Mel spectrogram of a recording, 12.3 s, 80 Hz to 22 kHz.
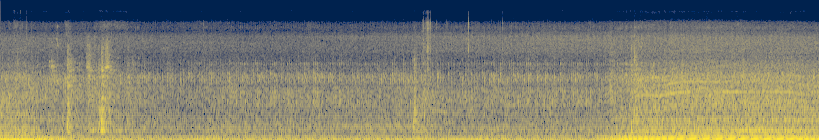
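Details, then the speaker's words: Mahindra 4110 tractor diesel after head gasket repair, working a grapple on big logs. Steady low thrum pulling harder and deeper as load comes on, holding revs without knocking; no smoke or overheating: normal running under load. "So, um, but needless to say, the engine's strong enough, healthy enough. She's not burning smoke. She's not overheating"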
